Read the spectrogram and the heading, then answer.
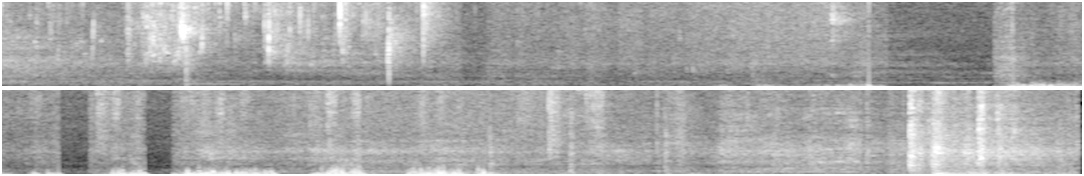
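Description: Water runs from a tap to soak a towel. Faint hiss and trickling give way to a few louder, choppy gushing splashes in the middle, then settle back to quiet running.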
